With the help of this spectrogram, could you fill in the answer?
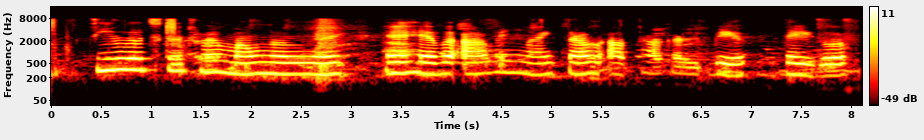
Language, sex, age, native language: Icelandic, female, 11, Icelandic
